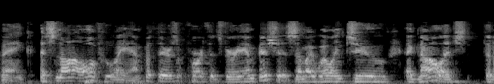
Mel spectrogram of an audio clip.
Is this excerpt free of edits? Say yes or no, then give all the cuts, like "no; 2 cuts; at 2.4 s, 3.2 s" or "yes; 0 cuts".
yes; 0 cuts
